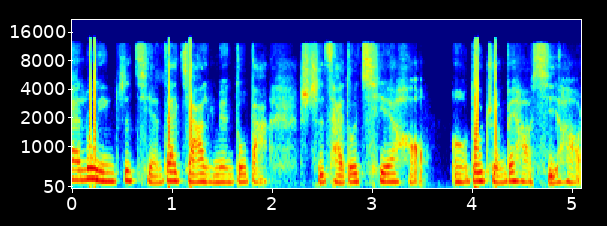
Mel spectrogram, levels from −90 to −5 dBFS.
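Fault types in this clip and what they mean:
Integer overflow: loud peaks in the speech push past the top of the integer range and wrap to the opposite sign instead of being limited. That gives harsh, violent cracks, much sharper than clipping, around 0.18 to 0.24 s, 0.97 to 1.2 s and 4.03 to 4.24 s.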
